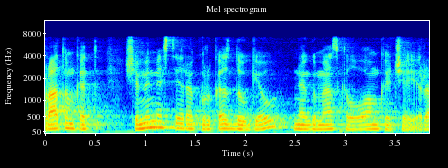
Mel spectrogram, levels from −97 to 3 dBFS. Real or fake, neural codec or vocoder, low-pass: real; none; 7.2 kHz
